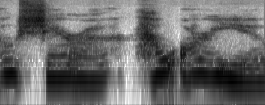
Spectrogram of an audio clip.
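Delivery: easy, calm, composed and settled tone. Recalling her first New York client, the speaker imitates Birdie's calm voice. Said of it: "Birdie talked like this".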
